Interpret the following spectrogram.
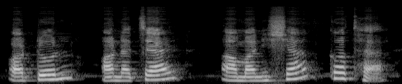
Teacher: অধ্বনির বিবৃত উচ্চারণে চোয়াল বেশি ফাঁক হয়, ঠোঁট তত বাঁকা বা গোল হয় না।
